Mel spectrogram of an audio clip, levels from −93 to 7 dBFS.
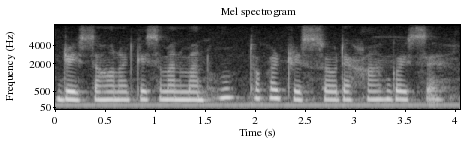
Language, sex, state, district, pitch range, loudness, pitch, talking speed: Assamese, female, Assam, Kamrup Metropolitan, 235-245 Hz, -17 LUFS, 240 Hz, 105 wpm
